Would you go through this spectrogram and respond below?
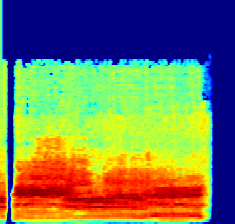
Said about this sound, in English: What was that? It was a bunch of goats.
